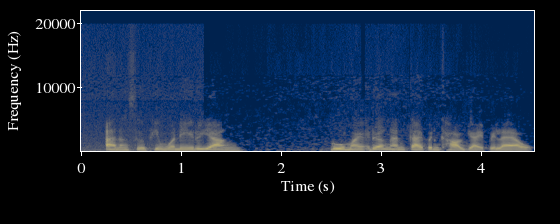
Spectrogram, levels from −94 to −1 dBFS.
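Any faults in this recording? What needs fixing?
Overdone noise removal runs from 1.23 s to the end. An over-strong suppressor mutes bands near the room noise floor, which sits about 23 dB below the speech, leaving twinkling specks. Unlike plain room noise, the background drops unnaturally. Use a gentler reduction setting.

Short stalls from late packets occur at 1.69 s, 2.81 s and 3.84 s. An empty jitter buffer stretches the last sound for 30, 40 and 20 ms. Nothing is missing, unlike a dropout, so the sound is simply held. Enlarge the jitter buffer margin.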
